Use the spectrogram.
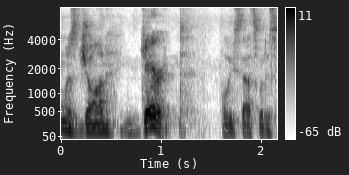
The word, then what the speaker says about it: Garand: Guys, his name was John Garand. At least that's what his family says is the correct pronunciation, or closest to the correct pronunciation. It rhymes with errand.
